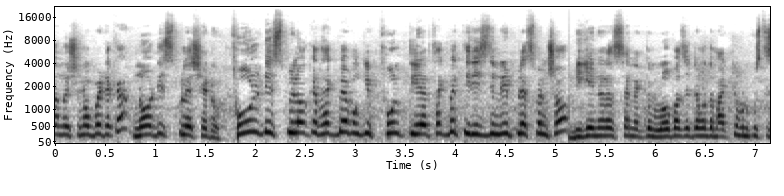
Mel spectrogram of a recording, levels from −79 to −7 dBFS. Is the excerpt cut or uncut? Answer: cut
